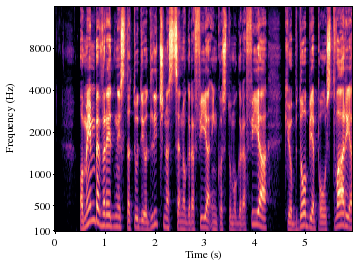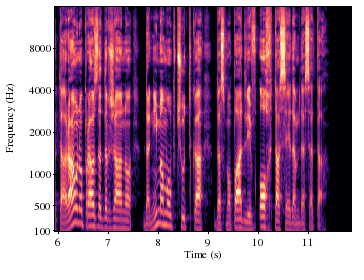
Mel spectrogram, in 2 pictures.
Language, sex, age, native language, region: Slovenian, male, 30-49, Slovenian, Pomurje region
